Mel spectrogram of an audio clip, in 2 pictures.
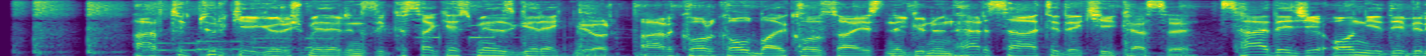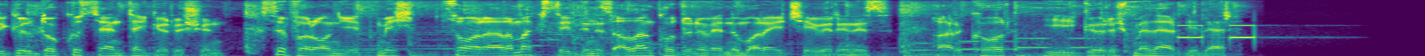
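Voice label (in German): Turkish Werbung Freundlich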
